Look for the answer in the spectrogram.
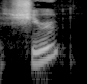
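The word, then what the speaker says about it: Chirrut: Donnie Yen's character, Shiroot.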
